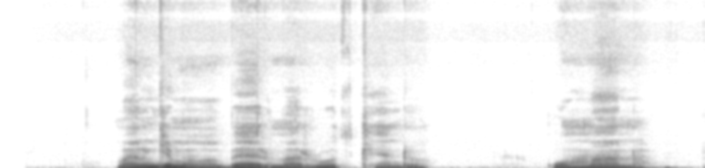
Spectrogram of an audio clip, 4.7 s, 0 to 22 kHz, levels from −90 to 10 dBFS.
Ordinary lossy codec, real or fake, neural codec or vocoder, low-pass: none; real; none; none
